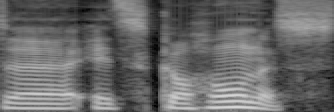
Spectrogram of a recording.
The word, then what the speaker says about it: cojones: Sorry over the mispronunciation. It's cojones, Tom.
